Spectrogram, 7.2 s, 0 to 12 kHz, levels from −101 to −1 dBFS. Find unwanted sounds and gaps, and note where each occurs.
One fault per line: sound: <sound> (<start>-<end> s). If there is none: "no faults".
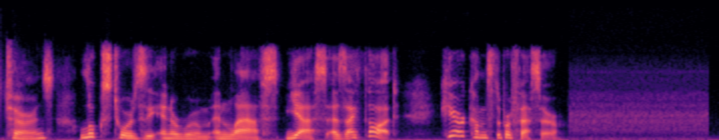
no faults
